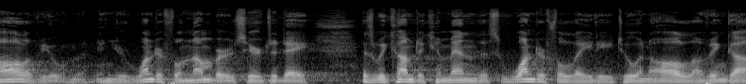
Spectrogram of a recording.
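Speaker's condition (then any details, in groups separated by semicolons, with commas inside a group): No condition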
